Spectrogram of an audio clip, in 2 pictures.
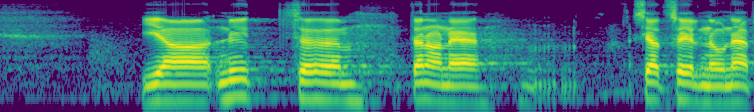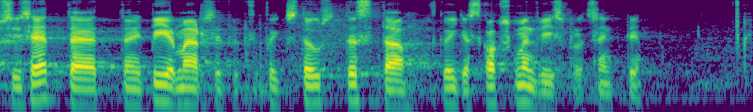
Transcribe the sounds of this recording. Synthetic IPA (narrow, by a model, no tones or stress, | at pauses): jɑnyːd̪ | t̪ænɑne̞ | se̞ɑd̪̥use̞ːlnɤwnæːb̥sise̞t̪ːe̞ːt̪ːˑnejd̥̪̚piːrmæɾsid̪̥vɤjkst̪ɤwsɤst̪ɑkɤjɡ̥e̞st̪̚kɑkskymed̪viːspro̞t̪se̞nʲt̪ˑːi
